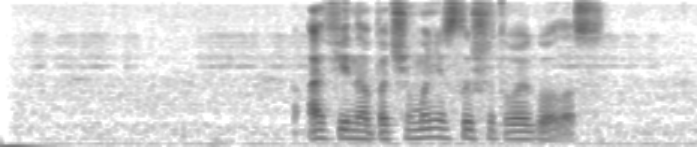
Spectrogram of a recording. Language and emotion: Russian, neutral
